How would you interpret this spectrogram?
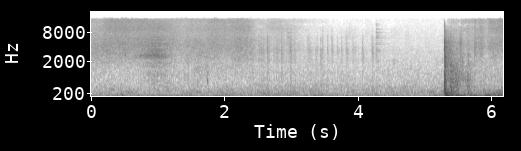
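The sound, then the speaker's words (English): A steady low rumble of wind and water around a boat on open water, then a sudden loud thud or bump breaks in near the end and the noise swells. “We are on a boat in open water.”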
